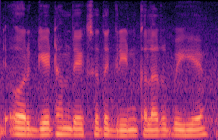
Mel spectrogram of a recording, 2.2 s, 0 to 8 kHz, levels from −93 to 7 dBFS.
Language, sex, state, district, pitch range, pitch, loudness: Hindi, male, Telangana, Hyderabad, 115-130 Hz, 120 Hz, -16 LUFS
